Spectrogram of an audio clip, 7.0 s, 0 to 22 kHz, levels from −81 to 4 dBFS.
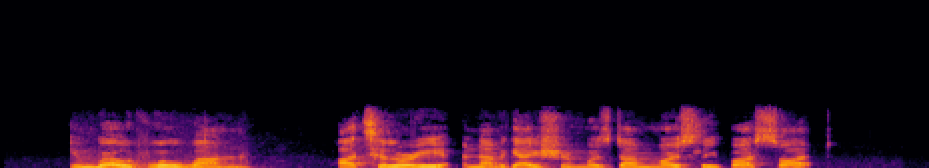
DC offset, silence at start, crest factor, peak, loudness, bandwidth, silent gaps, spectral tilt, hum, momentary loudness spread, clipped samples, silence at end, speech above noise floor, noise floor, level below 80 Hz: under 0.1%; 0.5 s; 14 dB; -2 dBFS; -16 LUFS; 8.2 kHz; none; -4.5 dB/octave; none; 9 LU; under 0.1%; 0.9 s; 49 dB; -65 dBFS; -58 dBFS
